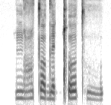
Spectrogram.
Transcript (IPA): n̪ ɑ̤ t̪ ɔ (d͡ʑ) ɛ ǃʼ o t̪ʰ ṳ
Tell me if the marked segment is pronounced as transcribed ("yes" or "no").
no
